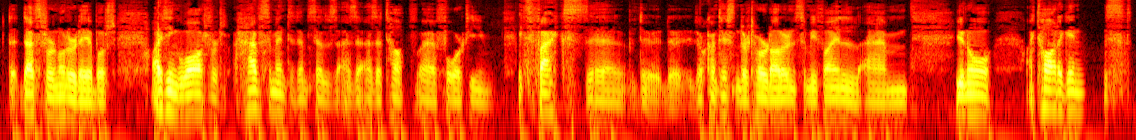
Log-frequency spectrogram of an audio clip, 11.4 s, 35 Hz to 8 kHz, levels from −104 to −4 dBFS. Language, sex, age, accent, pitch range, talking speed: English, male, 30-49, Irish, 90-110 Hz, 195 wpm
